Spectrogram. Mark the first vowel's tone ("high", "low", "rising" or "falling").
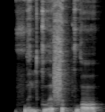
low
